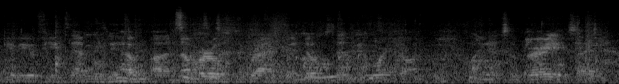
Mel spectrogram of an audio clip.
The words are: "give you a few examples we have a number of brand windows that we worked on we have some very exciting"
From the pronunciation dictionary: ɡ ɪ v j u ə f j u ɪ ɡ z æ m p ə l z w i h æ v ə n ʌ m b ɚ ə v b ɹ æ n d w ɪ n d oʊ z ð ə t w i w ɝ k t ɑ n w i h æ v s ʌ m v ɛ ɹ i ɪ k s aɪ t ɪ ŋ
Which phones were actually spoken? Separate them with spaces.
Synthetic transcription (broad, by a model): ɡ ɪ v j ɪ ə f j u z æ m ə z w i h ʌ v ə n ʌ m b ɚ ə v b ɹ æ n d w ɪ n d oʊ z ð ə t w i w ɝ k t n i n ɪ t s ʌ v ɛ ɹ i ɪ k s aɪ t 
